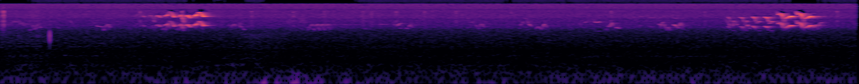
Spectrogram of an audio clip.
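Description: Bird song in two short, high chirping phrases, one early and one near the end, faint over a steady background hiss.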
